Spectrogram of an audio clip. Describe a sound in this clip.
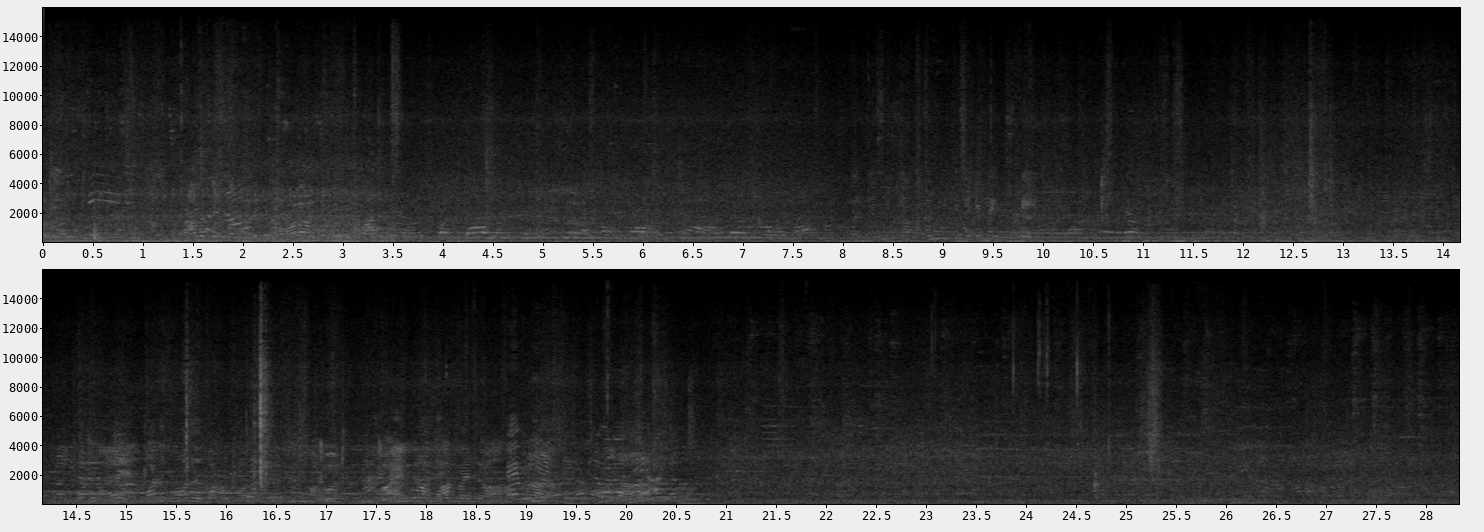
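A low hum of street noise goes on throughout, outdoors.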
